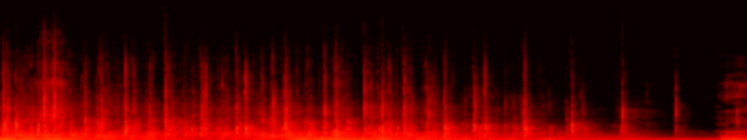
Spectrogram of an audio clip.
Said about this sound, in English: Hallelujah. Praise God. Oh, we praise you, Jesus. Oh, hallelujah. Come on, give him a hand clap and a shout of praise this morning.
